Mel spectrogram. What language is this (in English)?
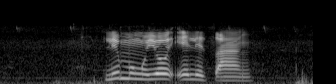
Tswana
